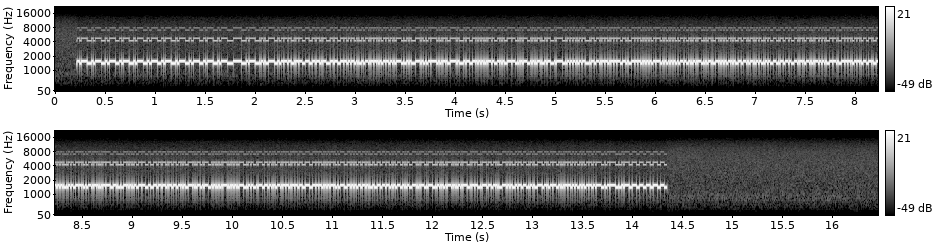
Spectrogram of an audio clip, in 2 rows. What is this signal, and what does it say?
NAVTEX (SITOR-B), 100 baud, 170 Hz shift, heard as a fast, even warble, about 1500 Hz centre. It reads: ZCZC IL82 FORECAST: WIND E 9 TO 10. SEA MODERATE. VIS MODERATE. NNNN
